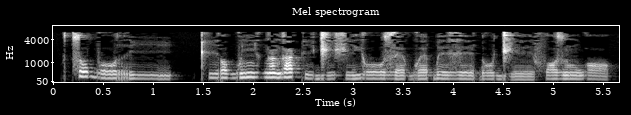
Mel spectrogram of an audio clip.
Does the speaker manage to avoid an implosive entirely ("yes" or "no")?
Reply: no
